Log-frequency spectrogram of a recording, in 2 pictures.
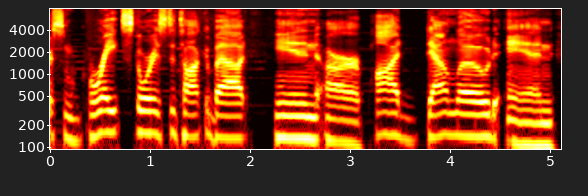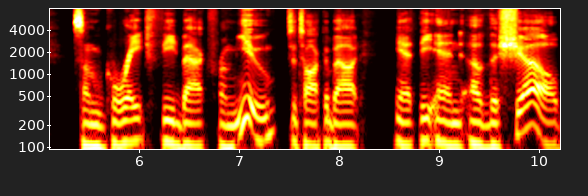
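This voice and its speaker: A man's voice: medium pitch, no room sound, studio quality. A man co-hosting a podcast in casual talk, explaining things step by step in a chatty, storytelling way. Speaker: podcast co-host.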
